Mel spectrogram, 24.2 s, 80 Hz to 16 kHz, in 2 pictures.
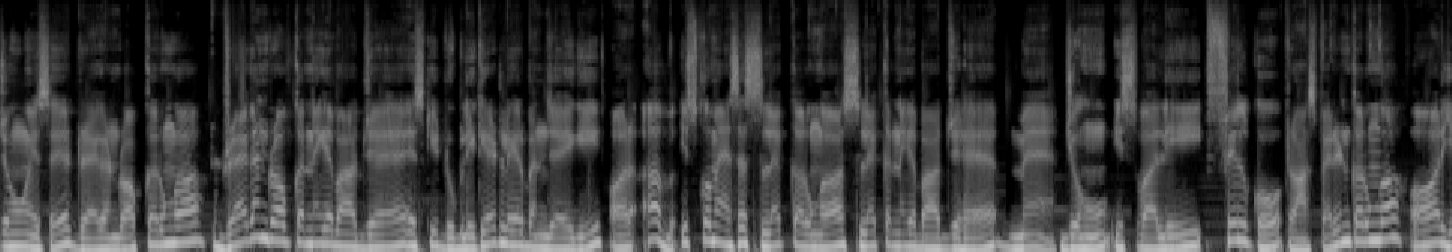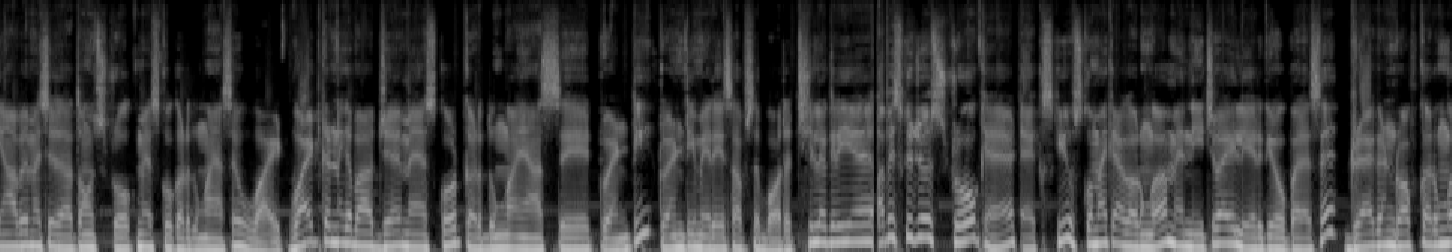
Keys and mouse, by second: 6.1 click, 10.0 click, 17.0 click, 20.1-24.2 drag.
